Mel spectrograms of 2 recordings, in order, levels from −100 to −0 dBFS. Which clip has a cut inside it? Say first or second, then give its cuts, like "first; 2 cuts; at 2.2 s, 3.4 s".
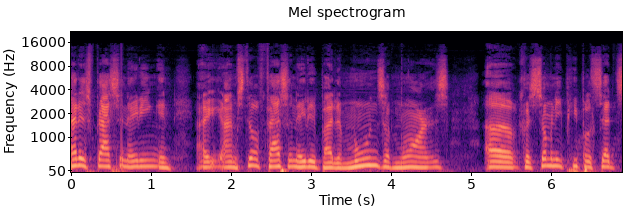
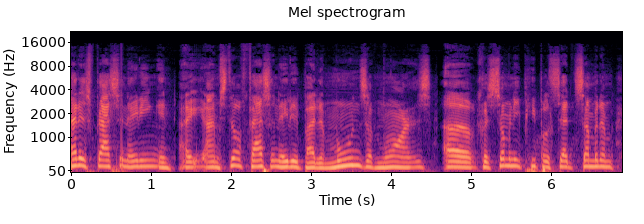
second; 2 cuts; at 1.3 s, 4.6 s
